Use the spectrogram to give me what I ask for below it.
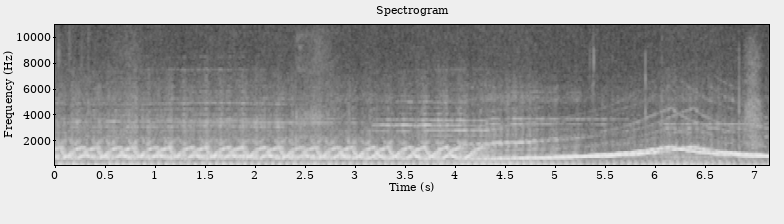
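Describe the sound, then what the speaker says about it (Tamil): An ambulance siren wails loudly in Bangalore city traffic, first cycling in a rapid yelp and then switching to a slow rising and falling wail over a steady rumble of engines. "ஒரு ஆம்புலன்ஸ் லிட்டரலாக ஒரு அரௌண்ட் ஒரு 30 to 40 செகண்ட்ஸ் நின்றுட்டே இருக்குது"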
